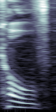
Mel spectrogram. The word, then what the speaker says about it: Cobh: So I come from a small town in Cork called Cove, which would be phonetically spelled C-O-V-E, but it's actually spelled C-O-B-H.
